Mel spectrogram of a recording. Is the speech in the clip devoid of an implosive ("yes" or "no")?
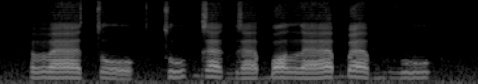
no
